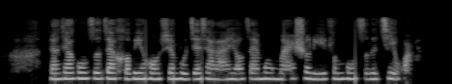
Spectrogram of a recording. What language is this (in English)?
Chinese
